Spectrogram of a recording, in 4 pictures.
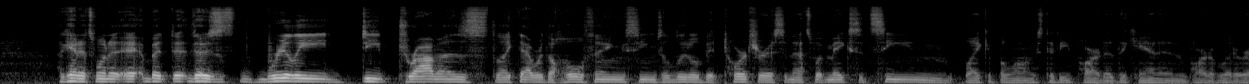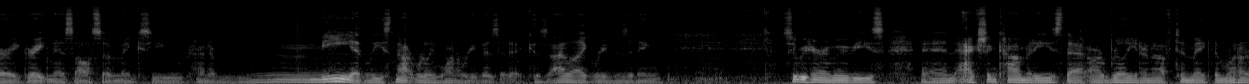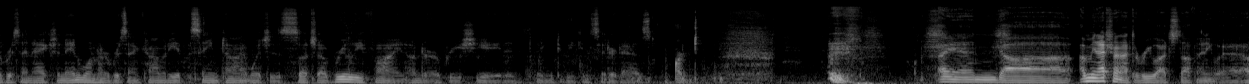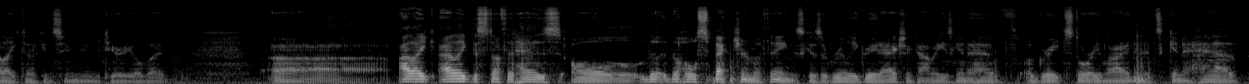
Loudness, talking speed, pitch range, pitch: -32 LUFS, 180 wpm, 85-110 Hz, 95 Hz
